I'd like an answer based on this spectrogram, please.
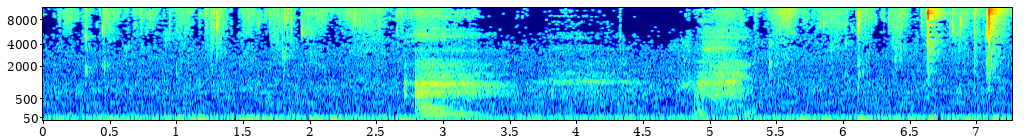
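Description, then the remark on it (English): Soft, wet slick rubbing of a hand stroking a penis coated in baby oil, with a couple of louder squelchy strokes standing out against a steady low background hiss, with no talking. “Can you hear? Fucking hear my fucking hand on my wet cock?”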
